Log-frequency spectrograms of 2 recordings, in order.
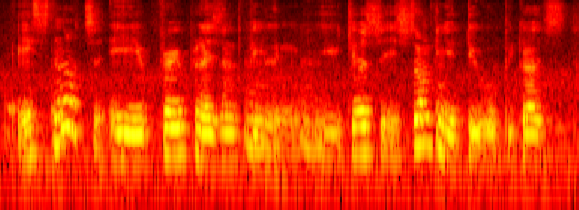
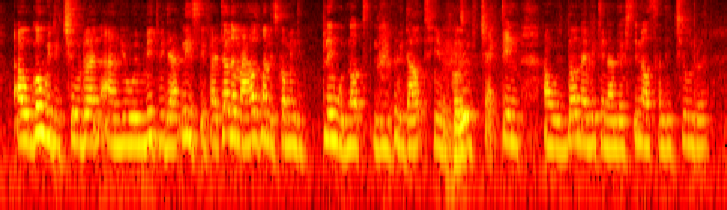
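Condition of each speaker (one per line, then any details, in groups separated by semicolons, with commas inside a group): Spinocerebellar ataxia (sca7)
No condition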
